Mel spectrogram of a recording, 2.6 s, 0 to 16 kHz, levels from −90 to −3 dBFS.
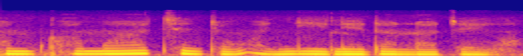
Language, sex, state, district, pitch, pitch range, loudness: Wancho, female, Arunachal Pradesh, Longding, 160 Hz, 150-170 Hz, -12 LUFS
